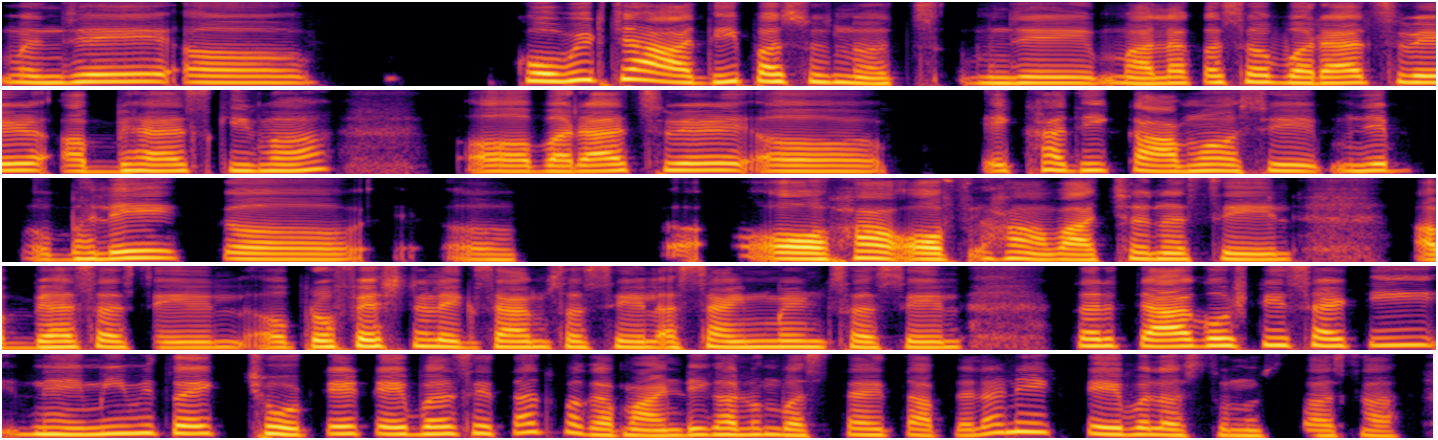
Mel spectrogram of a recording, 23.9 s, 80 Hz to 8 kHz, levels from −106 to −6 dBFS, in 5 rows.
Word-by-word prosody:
म्हणजे 230 +2 +1 0.2
अ, 230 - -4 1.1
COVIDच्या 295 +4 +4
आधीपासूनच, 230 -4 +1
म्हणजे 200 0 -1
मला 195 +1 -1
कसं 225 +1 0
बऱ्याच 210 +1 +1
वेळ 225 0 +3
अभ्यास 205 +1 -1
किंवा 215 +2 -1 0.5
अ, 195 -1 -1
बराच 200 +4 0
वेळ 230 0 +2
अ, 195 -1 -2 0.4
एखादी 230 +1 -2
कामं 210 0 +2
असे 205 0 -2
म्हणजे 215 +1 -1 0.4
भले 205 +2 +2
एक 230 -2 -9
अ, 190 -2 0 0.4
अ, 185 -1 -5 0.8
ऑ 210 -9 +6
हां, 235 -2 +6
ऑफ 195 -2 +3
हां 215 -4 +2
वाचन 190 +3 +1
असेल, 195 -1 -1 0.5
अभ्यास 195 +4 +1
असेल, 185 -1 -3
अ, 190 - -4
प्रोफेशनल 225 +2 +2
एक्झाम्स 195 0 0
असेल, 195 0 -1
असाइनमेंट्स 200 +1 0
असेल, 190 0 -1 0.4
तर 235 0 +4
त्या 220 -1 +6
गोष्टीसाठी 250 0 +1 0.2
नेहमी 230 +2 +2
मी 270 - +1
तो - - +3
एक 255 0 +1
छोटे 245 0 +3
टेबल्स 240 +1 +1
येतात 275 +4 -2
बघा 210 -8 -1
मांडी 190 +2 0
घालून 215 0 0
बसता 200 +1 -3
येतं 200 0 -4
आपल्याला 190 +5 -5
आणि 310 +3 +1
एक 300 - -6
टेबल 220 -3 +1
असतो 195 +1 -4
नुसता 180 0 -6
असा. 175 0 -7
210 Hz, 150 wpm, -21 LUFS, 195-230 Hz, 1.1 s, ऑ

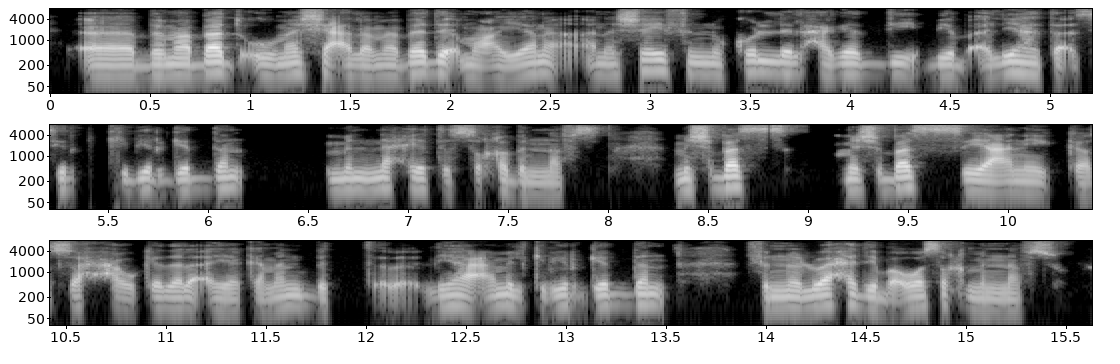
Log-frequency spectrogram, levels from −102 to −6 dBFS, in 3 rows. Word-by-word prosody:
آآ 100 0 +4
بمبادئه 105 +2 +4
ماشي 115 +2 +3
على 100 -1 +3
مبادئ 105 +5 +2
معيّنة 100 +5 -1
أنا 110 -2 -8
شايف 140 +1 +1
إنه 115 -2 -6
كل 130 -2 -3
الحاجات 115 -1 0
دي 110 +1 -9
بيبقى 105 -1 -4
ليها 120 +1 0
تأثير - - -4 0.2
كبير 120 -3 -6
جدًا 120 +4 -4 0.4
من 120 +1 -4
ناحية 125 -1 -2
الثقة - - -1
بالنَفْس، 90 -1 -4 0.3
مش 115 +2 +6
بس 140 +1 +4 0.2
مش 115 0 +4
بس 130 -1 +4
يعني 100 -3 +3
كصحة - - -1
وكده 100 0 -4
لأ، - - -1
هي 90 -2 -5
كمان 105 +6 -6
بت - - -9 0.4
ليها 115 - -2
عامل 110 -1 +1
كبير 115 +2 -6
جدًا 120 +1 -3 0.4
في - - -6
إنه 105 0 -1
الواحد 115 +2 +2
يبقى 105 - 0
واثق 105 -1 0
من 90 -2 -6
نَفْسه. 90 0 -2
110 Hz, 165 wpm, -27 LUFS, 100-120 Hz, 0.4 s, مش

